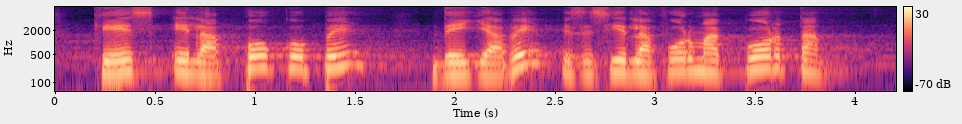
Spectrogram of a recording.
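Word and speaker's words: Yahvé: llave y por eso nosotros sabemos que la pronunciación correcta de llave es así llave y no jehová que simplemente una una litera ción se fue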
